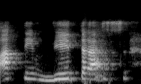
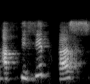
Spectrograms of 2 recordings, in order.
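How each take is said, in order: First: The middle consonant is pronounced as v. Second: The middle consonant is pronounced as f. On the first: "Tidak pernah kita mengatakan aktivitas dengan V" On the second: "dengan F"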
